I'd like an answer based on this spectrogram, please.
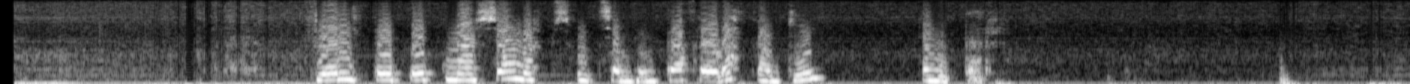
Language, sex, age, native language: Icelandic, female, 30-39, Icelandic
